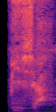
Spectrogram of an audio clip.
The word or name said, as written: bixia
